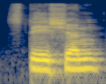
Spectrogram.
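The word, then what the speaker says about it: station: आई ओ एन मोशन तो यह तो फ्रेंड्स हमने अभी भी देखा था कि जब भी वर्ड के लास्ट में टी आईओ एन होता है तो टी आईओ टी आई ओ एन को शन के रूप में पढ़ा जाता है अब हम देखेंगे कि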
